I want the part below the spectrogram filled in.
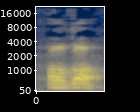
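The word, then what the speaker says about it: آقا: না না, কফ না, এটা অনেকটা আপনার এই গফের উচ্চারণ হবে, গফের নিচে ব, ঠিক আছে, অগ, অগ, কিউ আছে না, কিউ, কিউ, জি জি। কিউ, অগ, এরকম উচ্চারণ হবে।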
